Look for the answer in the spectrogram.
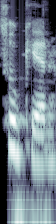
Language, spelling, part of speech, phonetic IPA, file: Polish, cukier, noun, [ˈt͡sucɛr], Pl-cukier.ogg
